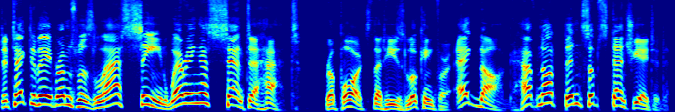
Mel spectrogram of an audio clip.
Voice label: Newscaster; seasonal atlas unlock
